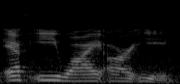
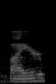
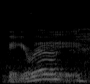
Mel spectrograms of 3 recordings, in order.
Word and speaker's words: Feyre: Maddie told me it's Feyre because I think she's listened to it on audio. It's Feyre. Okay. So I always in my head think fire, but I know it's Feyre.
